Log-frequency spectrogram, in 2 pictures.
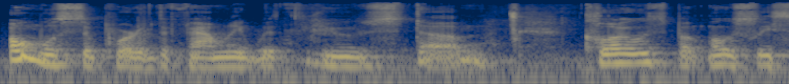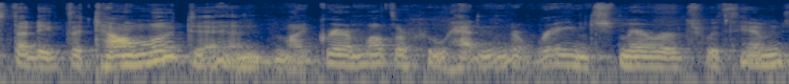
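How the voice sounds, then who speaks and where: A woman's voice: low voice, vocal fry, a little hiss or hum. An older woman from New Jersey, reminiscing in an oral history interview, telling meandering, reflective stories full of fillers. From New Jersey, USA. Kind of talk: reminiscing conversation.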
